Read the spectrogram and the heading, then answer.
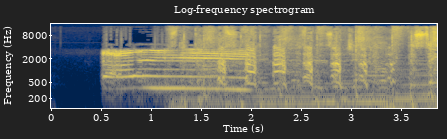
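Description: A radio listener's loud, energetic scream on a morning radio show bursts in and holds one steady, high pitch for about a second and a half before a thumping, rhythmic backing sound swells up and takes over.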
